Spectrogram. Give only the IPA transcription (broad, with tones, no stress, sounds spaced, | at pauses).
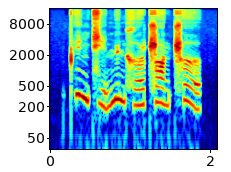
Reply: pʰ i˥˩ ŋ t͡ɕ ḭ˨˩ n̪ y˥˩ n x ɤ˧˥ ʈ͡ʂ ɑ˥˧ ŋ ʈ͡ʂʰ ɤ˥˩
